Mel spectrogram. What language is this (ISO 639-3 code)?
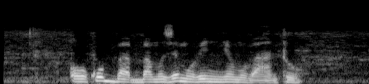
lug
